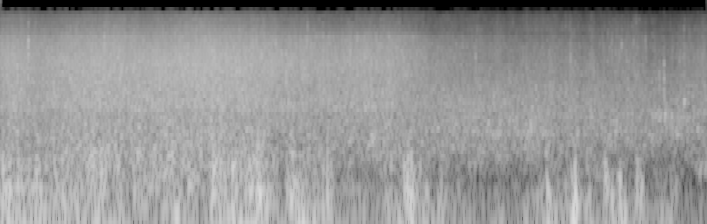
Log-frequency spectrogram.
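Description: Shallow water rushes and splashes over rocks close by, then quietens.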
